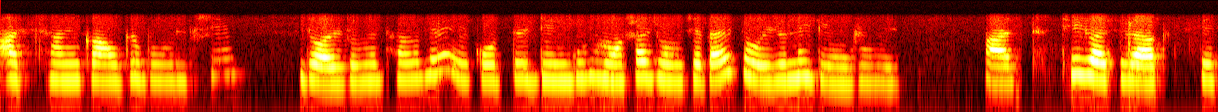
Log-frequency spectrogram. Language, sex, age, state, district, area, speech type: Bengali, female, 30-45, West Bengal, North 24 Parganas, urban, conversation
